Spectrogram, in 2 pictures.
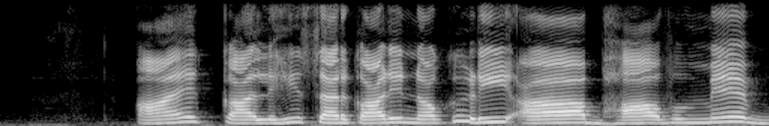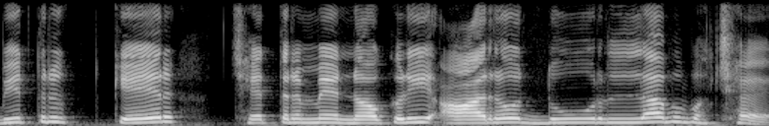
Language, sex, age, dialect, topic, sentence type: Maithili, male, 18-24, Bajjika, banking, statement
